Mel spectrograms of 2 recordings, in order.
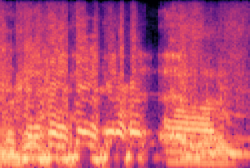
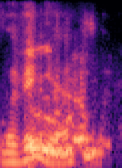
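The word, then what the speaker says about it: La Vigne: And in fact, technically, I butcher my own last name because it is pronounced Levine. And I go with Lavinia.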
